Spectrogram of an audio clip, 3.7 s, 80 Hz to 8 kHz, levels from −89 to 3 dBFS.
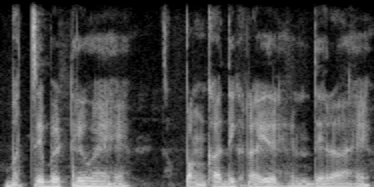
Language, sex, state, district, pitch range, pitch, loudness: Hindi, male, Rajasthan, Jaipur, 105-115 Hz, 110 Hz, -16 LUFS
